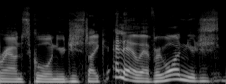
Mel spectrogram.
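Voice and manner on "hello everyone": mock British accent, pitched up; teasing imitation of a British accent. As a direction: put on a chirpy little British greeting. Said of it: "your little, uh, British accent".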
